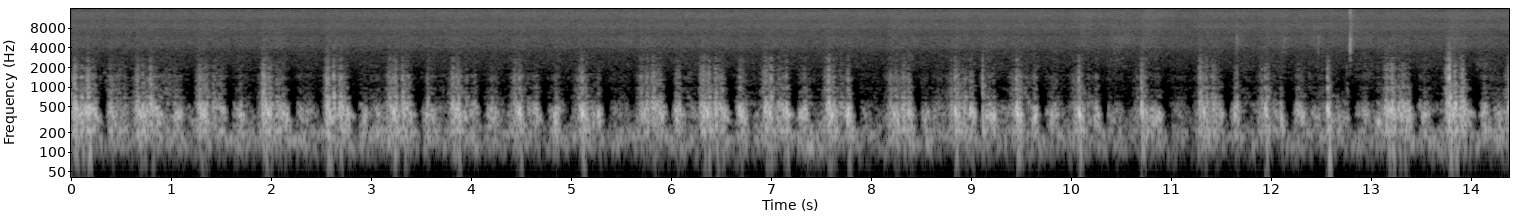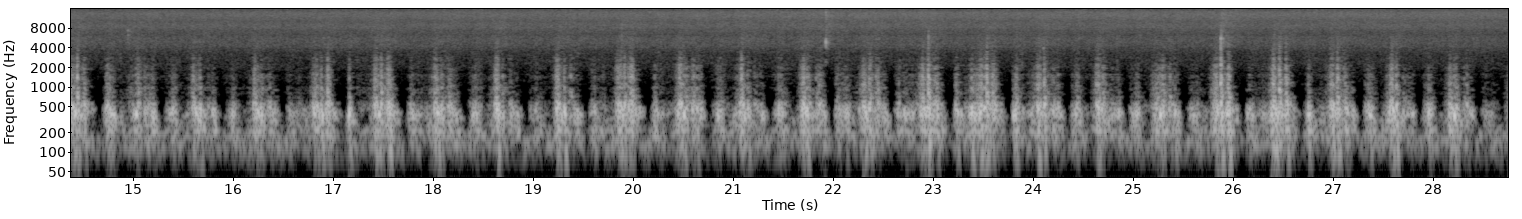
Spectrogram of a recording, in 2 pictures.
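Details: Heart auscultation stress test at tricuspid area (T), rate 84-96-108-120-96 bpm through lying, sitting, standing, knee bends, standing, lying; starts quiet, ends very loud, with intensity and murmur changes, split S2 and extra sounds.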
